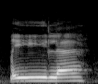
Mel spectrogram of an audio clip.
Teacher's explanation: قوف اس کو حلق سے نکالنا ہے تھوڑا سا پور کر کے. قیل لام کو باریک کرنا ہے.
